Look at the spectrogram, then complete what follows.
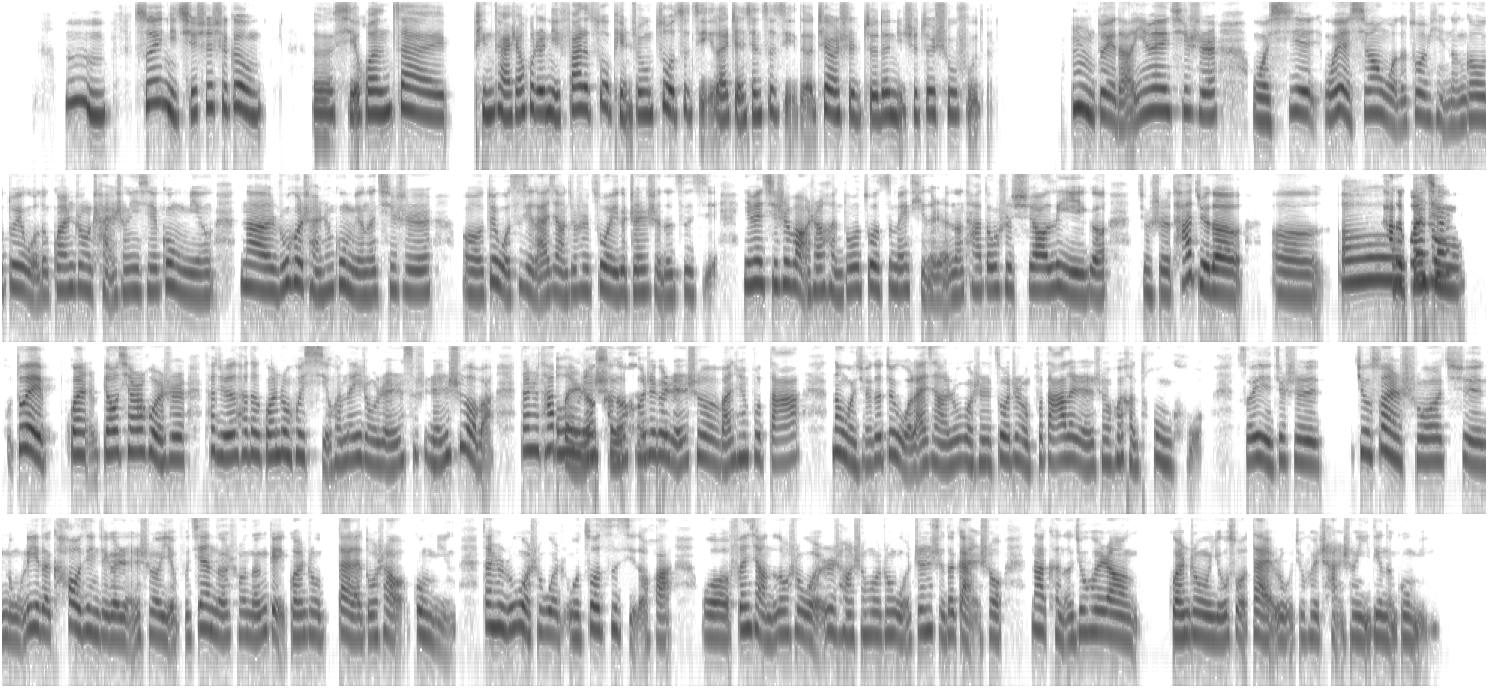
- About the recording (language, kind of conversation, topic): Chinese, podcast, 你怎么让观众对作品产生共鸣?
- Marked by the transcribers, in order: other background noise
